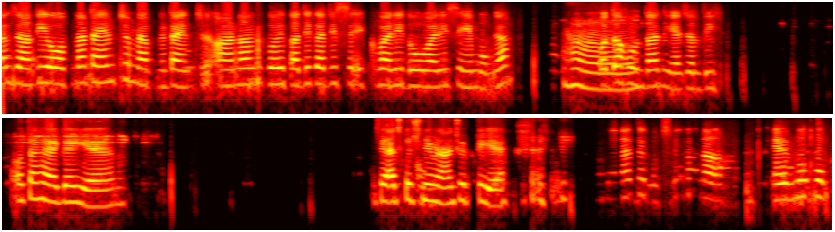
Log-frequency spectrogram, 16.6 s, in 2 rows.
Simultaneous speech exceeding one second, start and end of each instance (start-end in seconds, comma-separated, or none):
none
